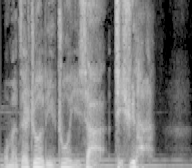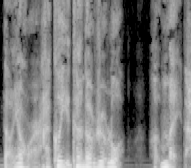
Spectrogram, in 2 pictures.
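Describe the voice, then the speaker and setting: A woman reading a story aloud and voicing a smooth-talking young man who speaks gently and persuasively. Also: on the low side, expressive, moderate pace, faint music behind, pitched below the performer's own voice, lightly acted. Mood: coaxing.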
